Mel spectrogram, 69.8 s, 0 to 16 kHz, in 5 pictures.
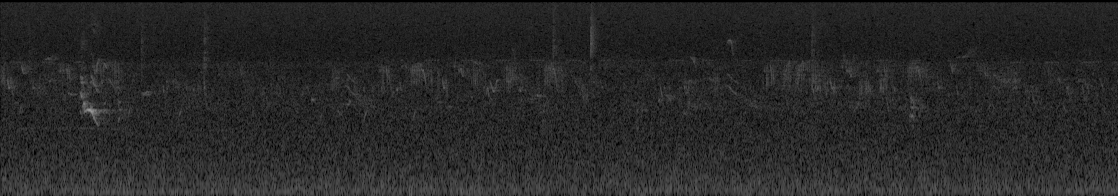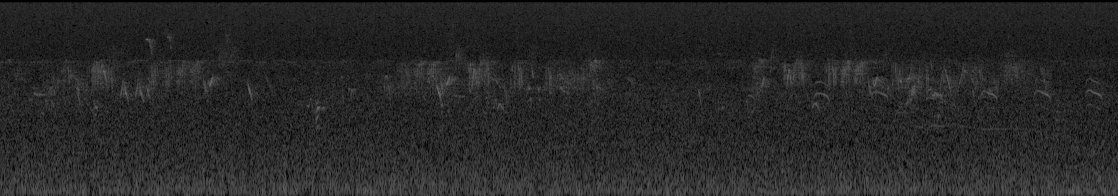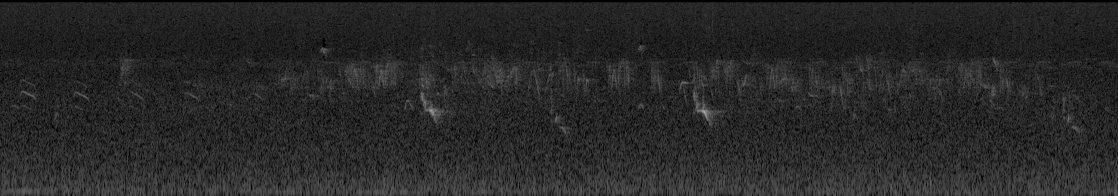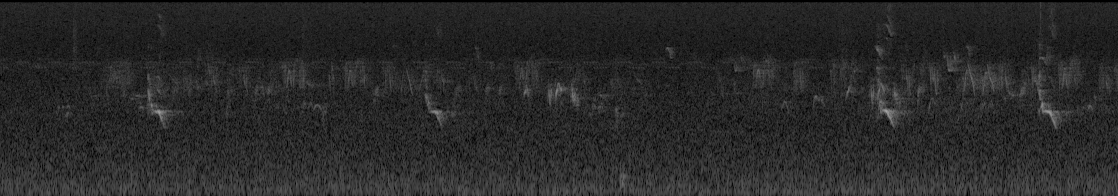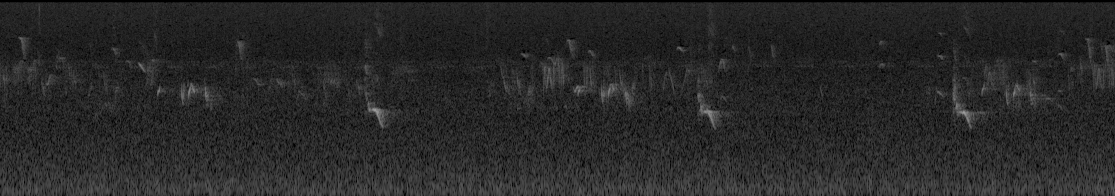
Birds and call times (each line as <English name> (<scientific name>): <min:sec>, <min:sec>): African Black-headed Oriole (Oriolus larvatus): 0:01.2, 0:33.4, 0:43.9, 0:53.1, 1:00.6, 1:08.0
Red-fronted Barbet (Tricholaema diademata): 0:28.3
Common Bulbul (Pycnonotus barbatus): 0:58.2, 1:03.5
